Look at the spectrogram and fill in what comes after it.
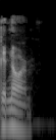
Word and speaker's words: Gnorm: Norm is also spelled with a G. That's the pun. It's a gnome named Gnorm.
